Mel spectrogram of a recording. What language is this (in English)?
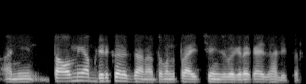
Marathi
